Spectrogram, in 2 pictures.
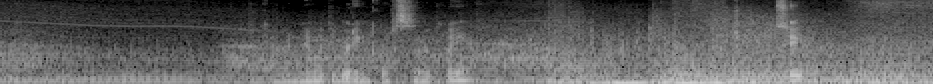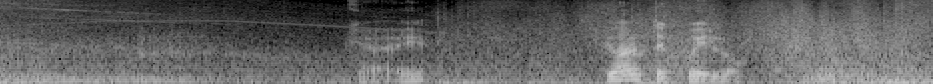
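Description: A sports car engine revs and roars.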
